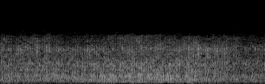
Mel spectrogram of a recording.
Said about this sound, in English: Her face is marked with 88 years of living, but her sharp little eyes are alive with excitement as she peers out the window of a giant transport roaring out of the Omaha airport westbound on a night flight.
